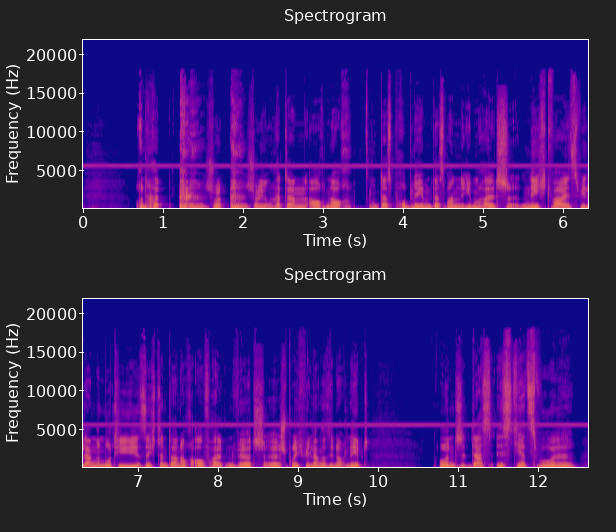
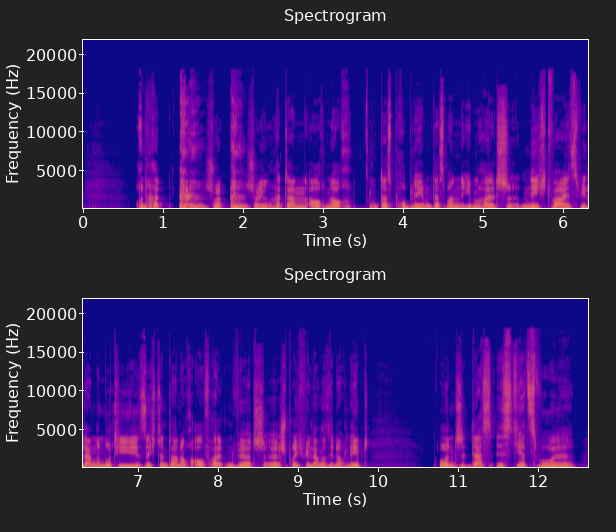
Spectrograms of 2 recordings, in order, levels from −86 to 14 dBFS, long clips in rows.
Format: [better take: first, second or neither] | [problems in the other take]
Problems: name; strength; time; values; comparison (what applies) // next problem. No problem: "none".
second | high-pitched whine; faint; throughout; 5.5 kHz, 20 dB below the speech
